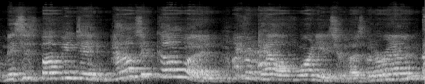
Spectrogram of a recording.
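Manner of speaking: hammed-up chirpy hello to a supposed wife; over-friendly caller. Caller mistaking a man for Missus Buffington, over-friendly.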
